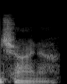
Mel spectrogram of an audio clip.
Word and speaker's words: Qin: It is in the textbooks, in the language, in the very name of China itself. The word chin pronounced Chin is believed by many to be the origin of the English word China.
